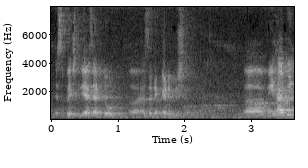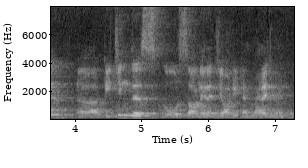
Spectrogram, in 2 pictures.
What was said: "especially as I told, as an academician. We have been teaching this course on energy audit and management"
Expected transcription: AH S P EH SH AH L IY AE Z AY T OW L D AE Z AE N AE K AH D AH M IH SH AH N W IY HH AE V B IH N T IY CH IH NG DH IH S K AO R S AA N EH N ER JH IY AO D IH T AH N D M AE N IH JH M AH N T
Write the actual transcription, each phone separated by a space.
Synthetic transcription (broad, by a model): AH S P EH SH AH L IY AE Z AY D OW D AE Z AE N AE K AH D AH M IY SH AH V IY HH AE V B IH N T IY CH IH NG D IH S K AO L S AA N EH N ER JH IY AO D IH T AH N D M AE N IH JH M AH N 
